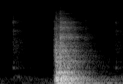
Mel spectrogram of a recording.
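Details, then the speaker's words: Trunk (boot) release actuator on a 1951 Chevy Fleetline, wired with a no-name central locking kit: press and hold gives a quiet click, then a sharp solid clunk with a short rattle as the latch pops, working properly. "Press and hold. You hear that? That was the boot. And again."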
